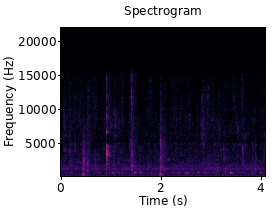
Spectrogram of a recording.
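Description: Faint crunching of someone chewing crisp cinnamon-sugar tortilla chips: about four chews roughly half a second apart in the first two seconds, then fainter.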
